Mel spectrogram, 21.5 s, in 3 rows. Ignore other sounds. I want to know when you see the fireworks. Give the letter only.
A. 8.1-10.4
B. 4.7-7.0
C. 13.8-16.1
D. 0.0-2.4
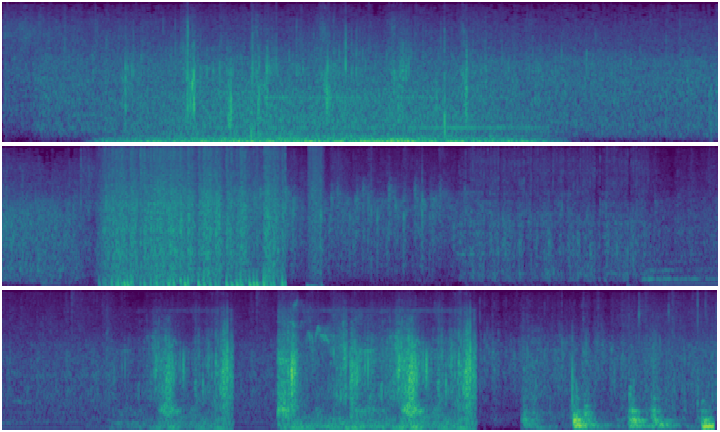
A.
